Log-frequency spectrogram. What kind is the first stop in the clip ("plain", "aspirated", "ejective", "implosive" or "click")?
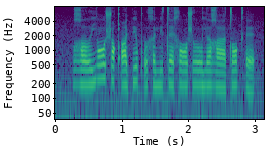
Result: ejective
